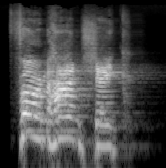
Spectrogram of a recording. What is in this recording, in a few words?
Male Mech Attack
